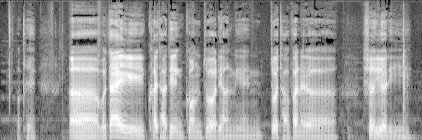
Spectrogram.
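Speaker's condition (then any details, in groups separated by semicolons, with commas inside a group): Hearing impairment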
